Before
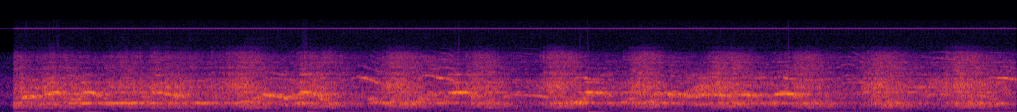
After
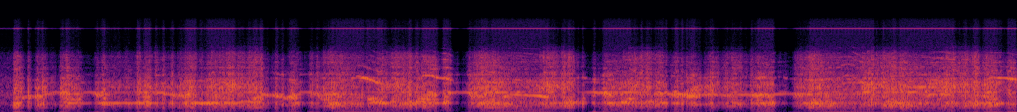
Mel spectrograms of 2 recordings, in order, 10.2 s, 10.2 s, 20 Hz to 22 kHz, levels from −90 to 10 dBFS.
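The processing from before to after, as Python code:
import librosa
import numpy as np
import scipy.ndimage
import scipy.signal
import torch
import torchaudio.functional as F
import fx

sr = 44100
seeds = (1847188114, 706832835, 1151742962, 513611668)

y = fx.over_compress(x, sr, threshold_db=-29.0, ratio=-0.5)
y = y * 10.0 ** (3.5 / 20.0)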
